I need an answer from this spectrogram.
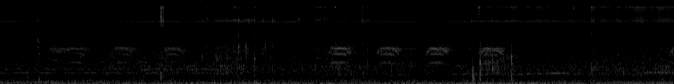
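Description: A bird calling faintly in short repeated notes, in runs of about three, over a quiet outdoor background.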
